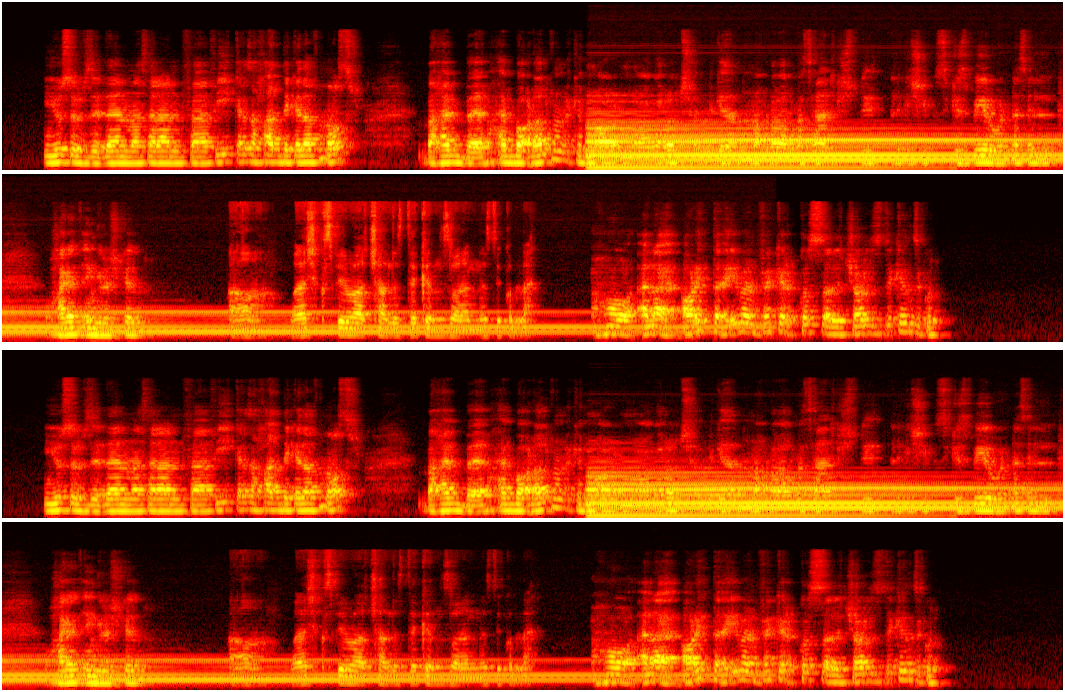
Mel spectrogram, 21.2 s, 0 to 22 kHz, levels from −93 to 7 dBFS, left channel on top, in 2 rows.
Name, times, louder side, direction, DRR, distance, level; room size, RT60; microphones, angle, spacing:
voice 1, 0.4-4.0 4.3-12.1 16.5-19.9, left 2 dB, 5° left, 2.0 m, -23 dB
Keyboard (musical), 5.8-18.4, left 1 dB, 25° left, 1.0 m, -24 dB
voice 2, 12.9-16.0, left 4 dB, 60° left, 0.7 m, -27 dB
12.0 x 5.4 x 3.0 m
head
